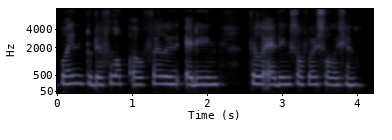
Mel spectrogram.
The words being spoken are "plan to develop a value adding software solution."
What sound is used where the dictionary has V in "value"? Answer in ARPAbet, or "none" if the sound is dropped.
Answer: F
